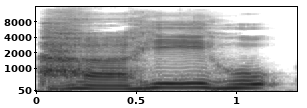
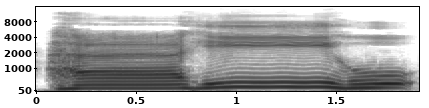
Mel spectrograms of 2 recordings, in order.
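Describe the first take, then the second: First: The h is pushed from the chest, wasting breath. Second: The h comes from the base of the throat. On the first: The speaker calls it wrong. "Kalau teman-teman melafalkan H besar dari dada" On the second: The speaker calls it right. "dilafalkan dari pangkal, dari pangkal tenggorokan"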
